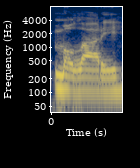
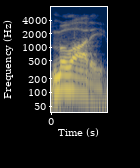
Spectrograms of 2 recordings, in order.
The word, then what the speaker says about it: Molodi: Am I pronouncing that right? Mulattoi. Mulattoi.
